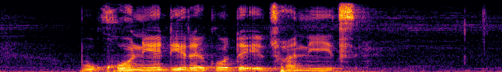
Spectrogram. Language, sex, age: Tswana, male, 20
